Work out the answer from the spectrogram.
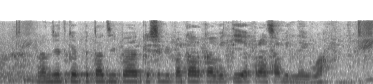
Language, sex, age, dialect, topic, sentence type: Hindi, female, 18-24, Marwari Dhudhari, banking, statement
